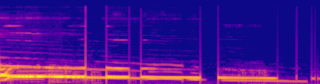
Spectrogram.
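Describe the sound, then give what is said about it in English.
A man on a radio show imitates a wolf howl, a long sustained tone that slides slowly downward with a few breaks and wavers, loud, with no other talk. “Good one, …. Good howl.”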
